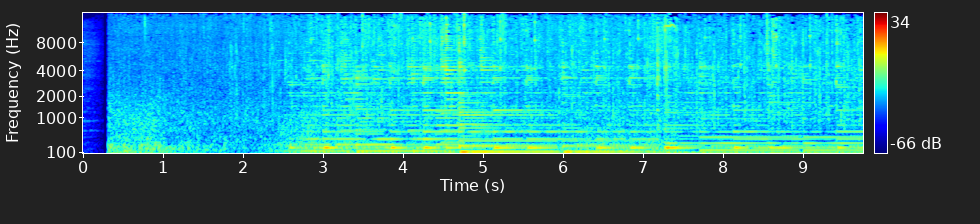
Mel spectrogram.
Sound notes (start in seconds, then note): 0.5 thunder rumbling; 2.5 melancholy music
